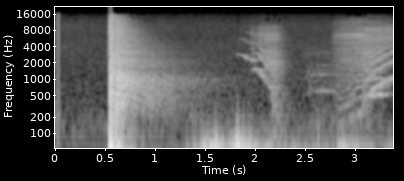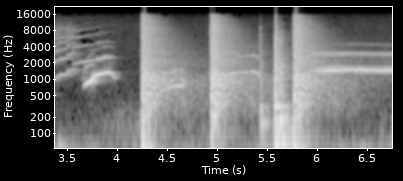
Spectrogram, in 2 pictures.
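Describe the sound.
Sharp gunshot bangs in a school-set drama scene: one loud crack, a stretch of fainter sweeping, chirping sounds, then several bangs in quick succession toward the end.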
